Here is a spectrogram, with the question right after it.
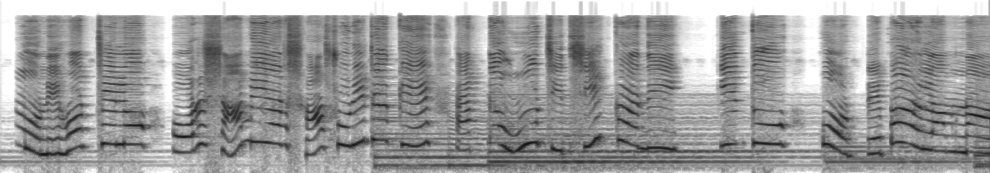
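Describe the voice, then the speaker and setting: A cartoonish, female-sounding character voice, squeaky and extremely high in pitch, at a very slow pace over clear background music. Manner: rough, familiar address using the informal 'tui'.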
